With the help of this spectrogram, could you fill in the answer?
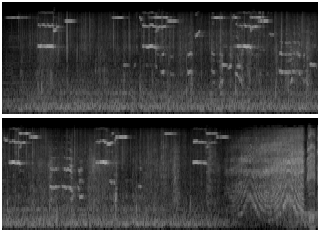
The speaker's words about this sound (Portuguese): É do som aí da bicicletinha do Iluminado e também do Dr. Sono, aquele triciclo maroto que o Dan pedala pelos corredores.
